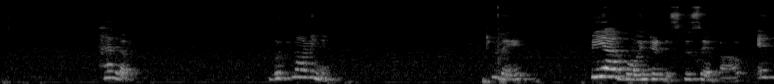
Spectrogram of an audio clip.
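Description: A young woman speaks close by in short, deliberate phrases with pauses between them.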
